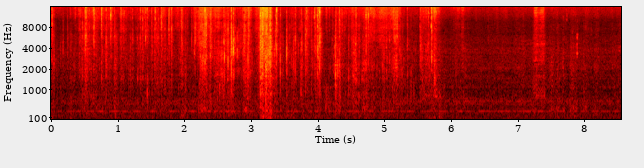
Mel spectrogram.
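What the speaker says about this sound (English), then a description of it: "I'm gonna actually take it out of the packaging here." Packaging rustles and crinkles as a Creative drive from around 1999 is unwrapped by hand, with paper tearing and a sharp crackle in the middle, fairly close and moderately quiet, no talk.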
